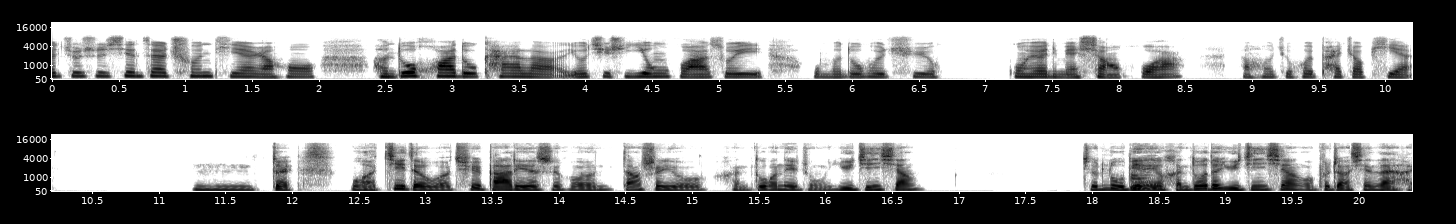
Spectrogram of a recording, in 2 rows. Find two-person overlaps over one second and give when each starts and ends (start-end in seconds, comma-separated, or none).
none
